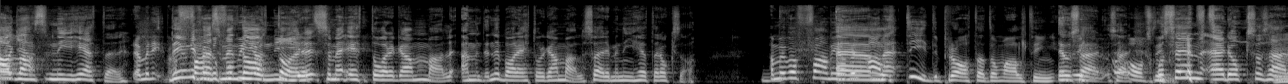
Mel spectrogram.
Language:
Swedish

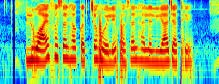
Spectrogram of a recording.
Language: Chhattisgarhi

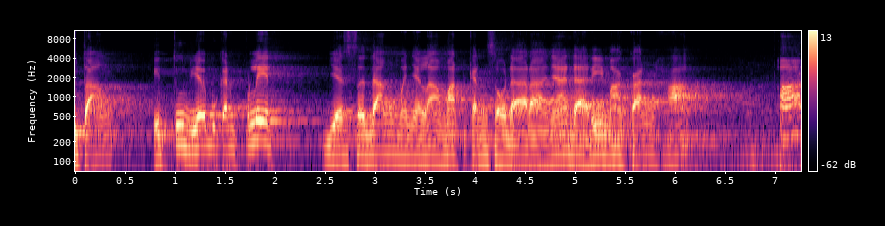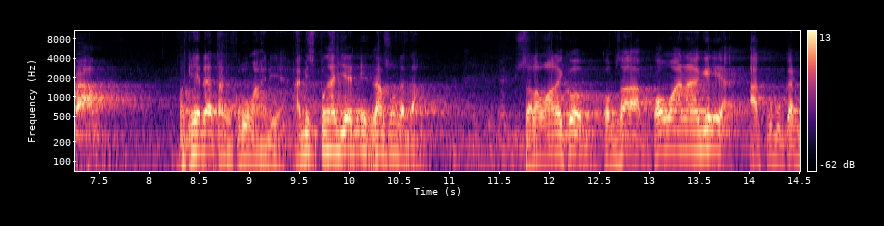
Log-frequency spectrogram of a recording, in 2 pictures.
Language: Indonesian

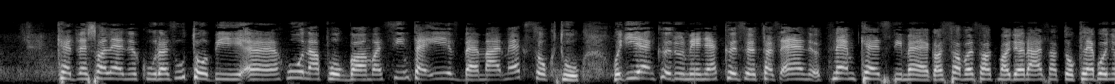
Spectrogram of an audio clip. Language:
Hungarian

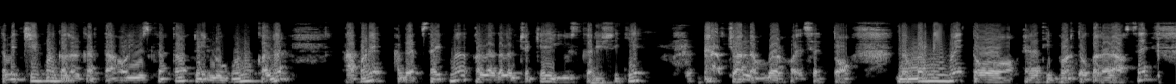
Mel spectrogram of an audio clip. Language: Gujarati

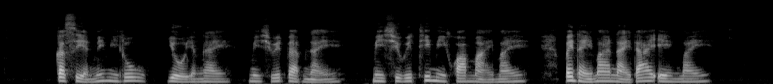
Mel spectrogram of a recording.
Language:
Thai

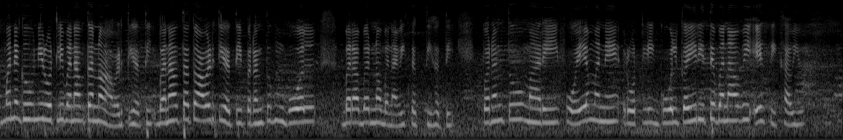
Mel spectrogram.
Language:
Gujarati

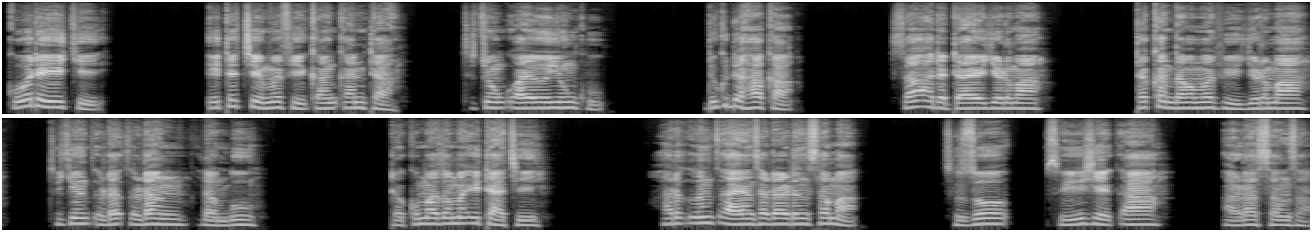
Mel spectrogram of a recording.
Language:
Hausa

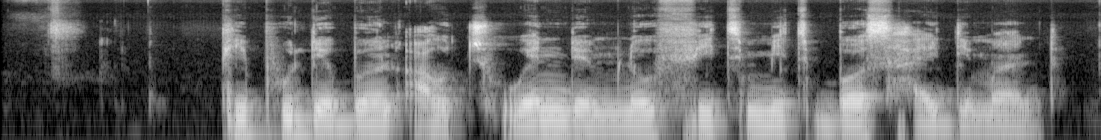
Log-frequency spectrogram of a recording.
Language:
Nigerian Pidgin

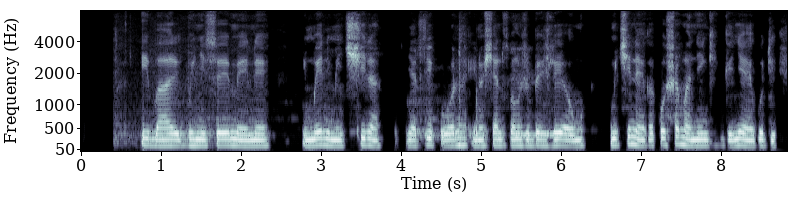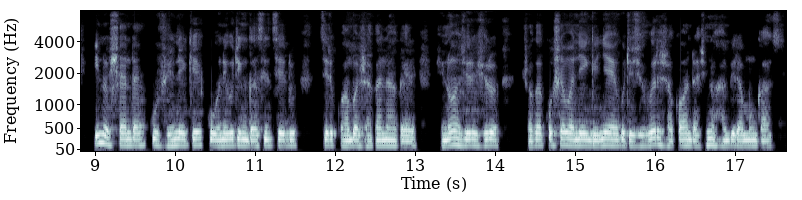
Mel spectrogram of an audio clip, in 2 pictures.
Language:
Ndau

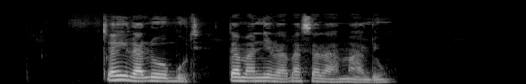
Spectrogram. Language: Bankon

